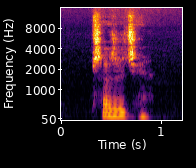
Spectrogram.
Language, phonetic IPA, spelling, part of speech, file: Polish, [pʃɛˈʒɨt͡ɕɛ], przeżycie, noun, LL-Q809 (pol)-przeżycie.wav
